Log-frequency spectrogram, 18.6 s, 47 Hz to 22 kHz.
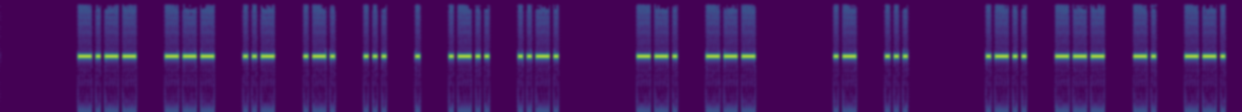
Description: Morse code, heard as a keyed tone, about 18 wpm, spaced as for 12 wpm, 1000 Hz. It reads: YOURSELF GO AS LONG
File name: qotdfiles / 12wpm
